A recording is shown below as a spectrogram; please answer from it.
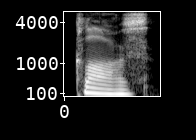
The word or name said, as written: clause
